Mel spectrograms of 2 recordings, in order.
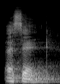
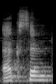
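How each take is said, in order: First: "एसेंट" with a plain S, no K; correct pronunciation. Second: "एक्सेंट" with K before S; wrong pronunciation. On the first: Teacher presenting the silent C, correctly pronounced. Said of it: "अब एक्सेंट तो नहीं". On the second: Teacher showing how not to say it, mispronounced. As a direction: sound the C as K in "एक्सेंट". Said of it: "तो नहीं कह रहे". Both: Shown as a demonstration.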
